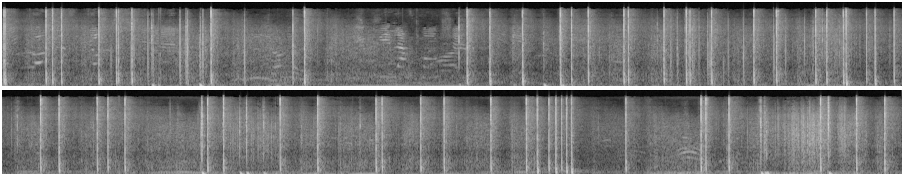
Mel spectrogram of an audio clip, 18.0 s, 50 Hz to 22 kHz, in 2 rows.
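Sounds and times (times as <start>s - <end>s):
fireworks bursting: 0.0s - 18.0s.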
